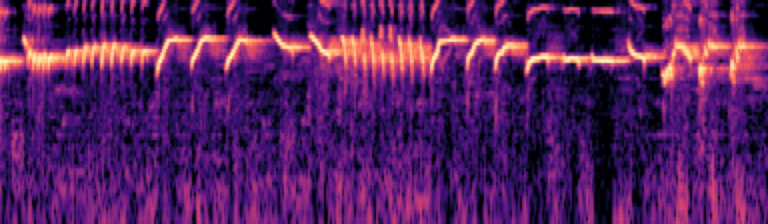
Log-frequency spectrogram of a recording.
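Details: White-rumped shama song meant to trigger other shamas into singing: continuous high whistles, rapid trills and upslurred notes woven into a fast, varied phrase.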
